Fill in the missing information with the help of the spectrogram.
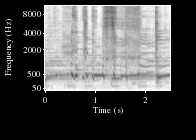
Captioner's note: Crying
